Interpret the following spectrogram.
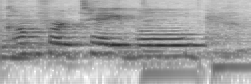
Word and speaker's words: comfortable: They always say comfortable or comfortable, but the correct pronunciation is comfortable.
